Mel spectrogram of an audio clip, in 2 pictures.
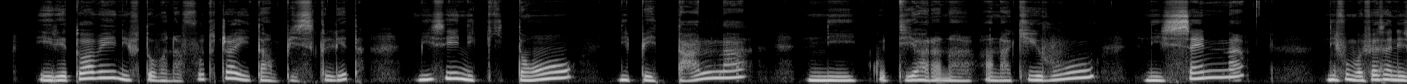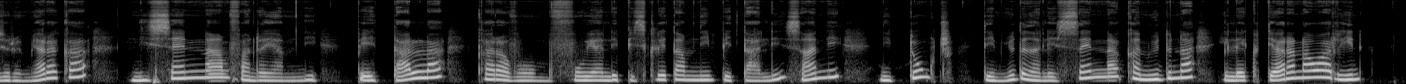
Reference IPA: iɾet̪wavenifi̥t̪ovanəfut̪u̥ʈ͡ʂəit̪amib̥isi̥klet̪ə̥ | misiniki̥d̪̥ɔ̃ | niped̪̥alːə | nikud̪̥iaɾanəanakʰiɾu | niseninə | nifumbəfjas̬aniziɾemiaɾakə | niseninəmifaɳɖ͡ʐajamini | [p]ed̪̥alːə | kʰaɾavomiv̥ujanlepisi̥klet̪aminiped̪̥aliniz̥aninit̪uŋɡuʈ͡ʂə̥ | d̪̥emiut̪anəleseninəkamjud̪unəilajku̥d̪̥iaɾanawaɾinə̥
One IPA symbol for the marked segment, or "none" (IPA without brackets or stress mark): p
